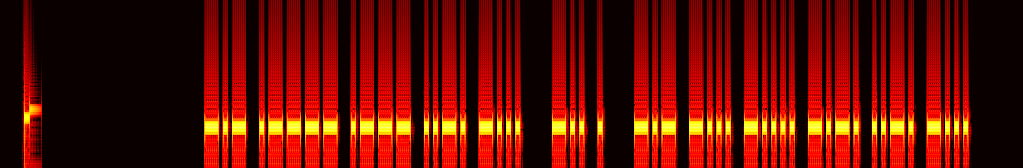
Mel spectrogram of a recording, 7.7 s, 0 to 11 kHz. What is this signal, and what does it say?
Morse code, heard as a keyed tone, about 34 wpm, 700 Hz. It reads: K1JFB DE KB6CFB
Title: USA Callsign DE Callsign 35wpm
